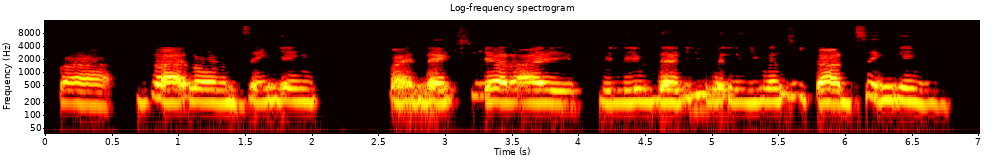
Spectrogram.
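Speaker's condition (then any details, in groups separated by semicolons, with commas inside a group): ALS; onset right index finger; symptoms about a year before diagnosis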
